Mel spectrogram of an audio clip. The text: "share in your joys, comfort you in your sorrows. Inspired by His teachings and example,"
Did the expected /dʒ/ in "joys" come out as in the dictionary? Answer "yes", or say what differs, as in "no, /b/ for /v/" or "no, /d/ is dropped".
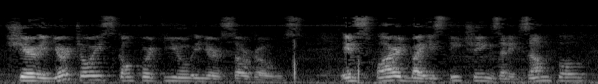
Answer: no, /tʃ/ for /dʒ/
